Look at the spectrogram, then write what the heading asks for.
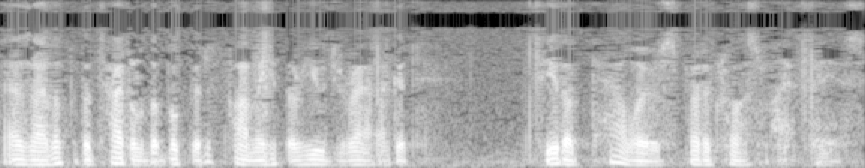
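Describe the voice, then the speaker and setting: An actor playing a studious, stubborn young lodger with dry humour, in measured, dramatic 1940s radio horror style. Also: male voice, very deep voice, a little mellow, a little hiss or hum, poor audio. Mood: shaken. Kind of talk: 1940s radio horror acting, first-person narration. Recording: old radio drama recording with music.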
